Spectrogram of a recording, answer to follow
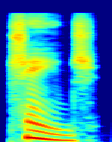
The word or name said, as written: change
